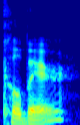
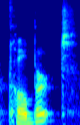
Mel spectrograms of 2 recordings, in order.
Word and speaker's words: Colbert: This movie stars Claudet Coar or Colbert I think is actually how you pronounce it.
